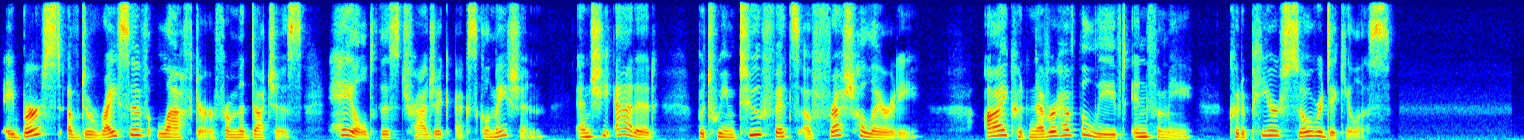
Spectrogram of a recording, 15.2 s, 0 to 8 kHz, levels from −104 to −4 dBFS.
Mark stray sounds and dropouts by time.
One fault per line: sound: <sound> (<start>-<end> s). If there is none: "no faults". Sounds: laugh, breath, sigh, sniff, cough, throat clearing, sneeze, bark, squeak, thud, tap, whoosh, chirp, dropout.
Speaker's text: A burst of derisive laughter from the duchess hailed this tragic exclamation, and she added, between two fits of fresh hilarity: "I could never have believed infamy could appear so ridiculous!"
no faults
